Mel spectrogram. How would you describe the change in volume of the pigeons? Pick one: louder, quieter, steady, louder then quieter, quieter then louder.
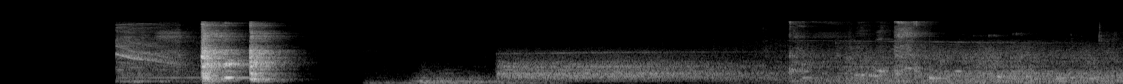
louder.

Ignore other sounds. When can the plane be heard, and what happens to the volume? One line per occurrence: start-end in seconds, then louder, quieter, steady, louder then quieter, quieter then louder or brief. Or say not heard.
5.0-11.1 quieter then louder.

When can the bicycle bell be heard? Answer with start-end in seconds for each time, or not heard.
not heard.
